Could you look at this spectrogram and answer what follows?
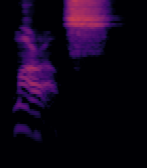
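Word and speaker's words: moros (μωρός): it's pronounced moros, moros in the original language, and it's an expression of abuse.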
